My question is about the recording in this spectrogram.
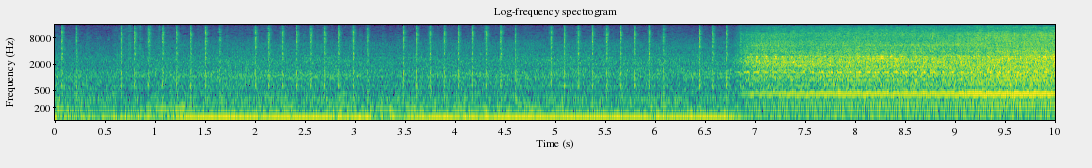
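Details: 1995 Chevy 454 (7.4L) V8 with a dead battery, jump-started first try with a VTOMAN V150 jump starter; settles to an even steady idle, then picks up cleanly on a touch of throttle, healthy normal running.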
